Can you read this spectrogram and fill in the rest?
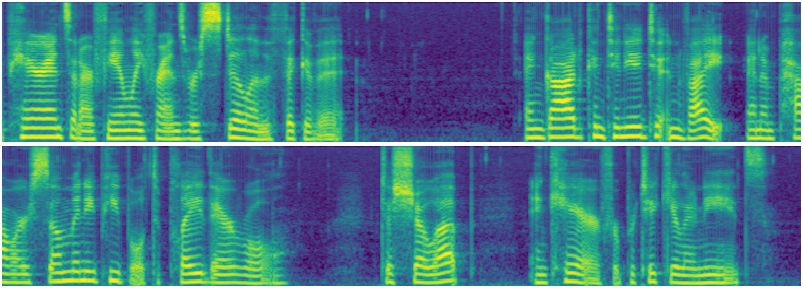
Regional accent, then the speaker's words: Parkersburg, Iowa, United States; moved away; This town was where I'd grown up

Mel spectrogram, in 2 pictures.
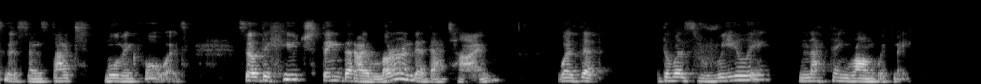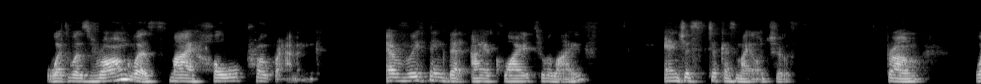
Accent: Lithuania; moved away as an adult; now in United States; I was born and raised in Lithuania

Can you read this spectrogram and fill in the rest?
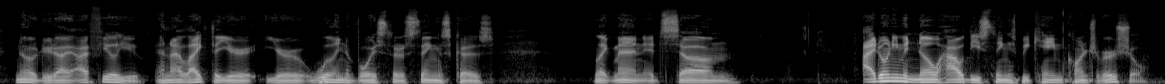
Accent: Vancouver, British Columbia, Canada; we grew up in Vancouver here

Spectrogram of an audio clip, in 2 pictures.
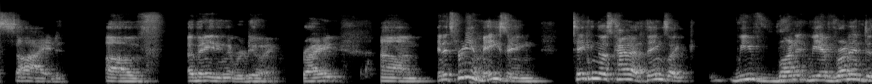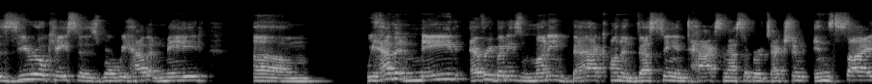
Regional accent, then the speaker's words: Houston, Texas, United States; also born or lived in Albany, New York / Austin, Texas; I was born and raised in Houston, Texas

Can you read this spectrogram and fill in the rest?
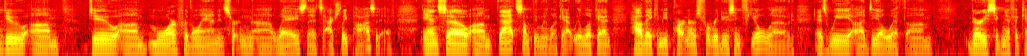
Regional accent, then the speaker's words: Colorado, United States; now in Washington, D.C., United States; I grew up in the West

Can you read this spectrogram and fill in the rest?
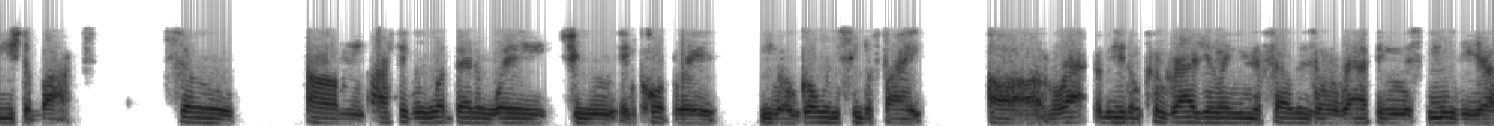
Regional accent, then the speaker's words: New York City, New York, United States; I grew up in Queensbridge Project

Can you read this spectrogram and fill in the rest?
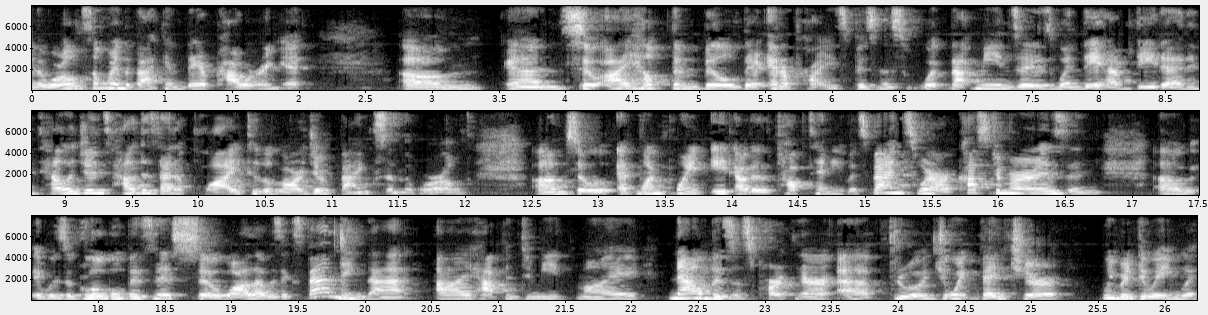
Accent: Dubai, United Arab Emirates; also born or lived in New York; now in San Francisco, United States; I grew up in Dubai

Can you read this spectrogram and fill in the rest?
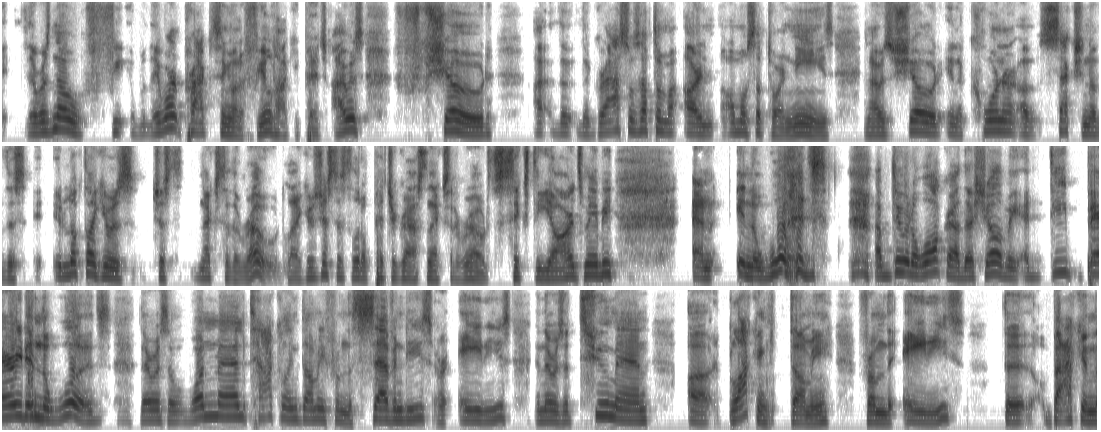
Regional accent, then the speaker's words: United States; now in Ireland; as American

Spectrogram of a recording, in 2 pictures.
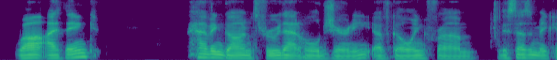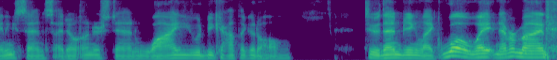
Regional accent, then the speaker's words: Kitchener, Ontario, Canada; I'm from Kitchener

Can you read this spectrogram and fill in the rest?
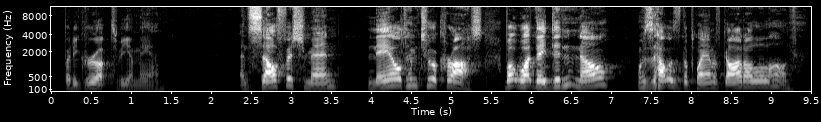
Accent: United States

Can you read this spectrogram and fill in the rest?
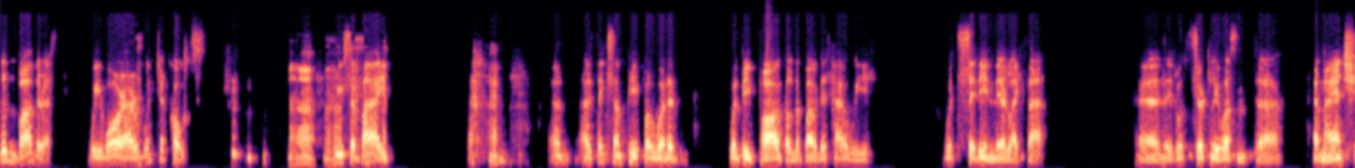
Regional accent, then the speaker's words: Moose Factory, Ontario, Canada; moved away; also born or lived in North Bay / Sudbury; I had gone up to Moose Factory to visit just overnight

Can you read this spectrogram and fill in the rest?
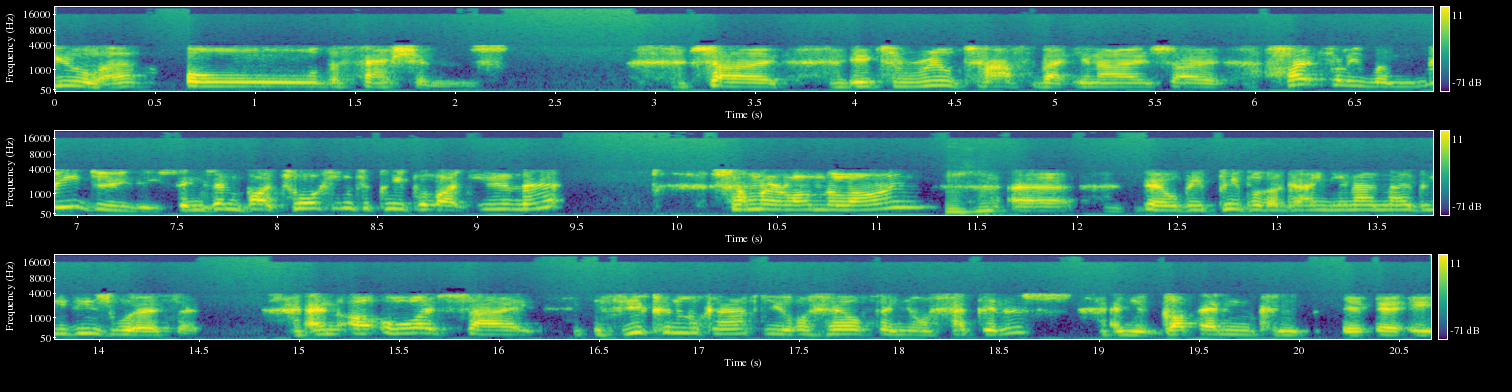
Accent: Adelaide, South Australia, Australia; I'm from Adelaide

